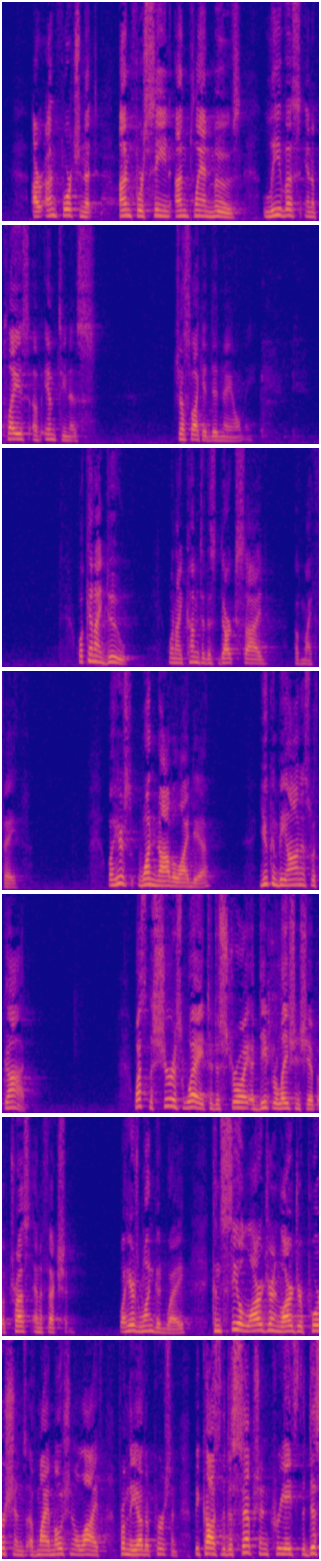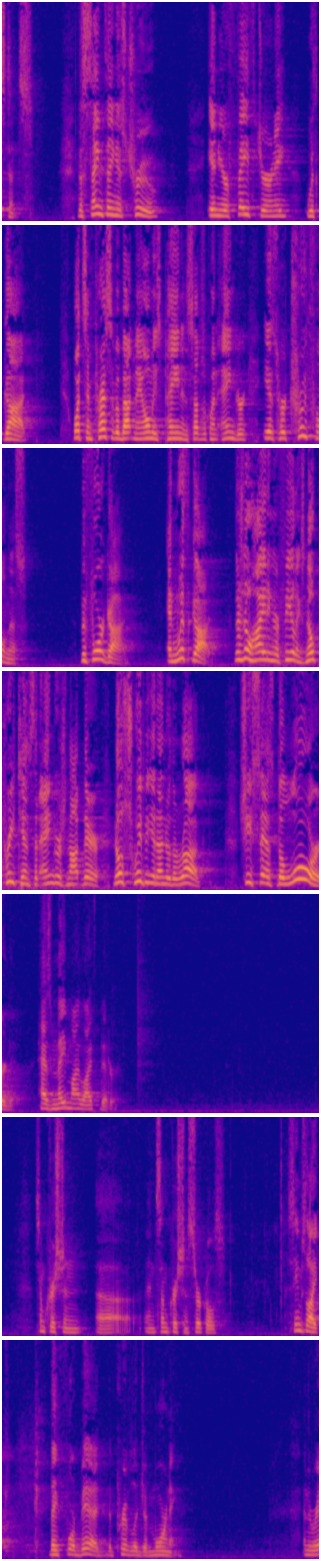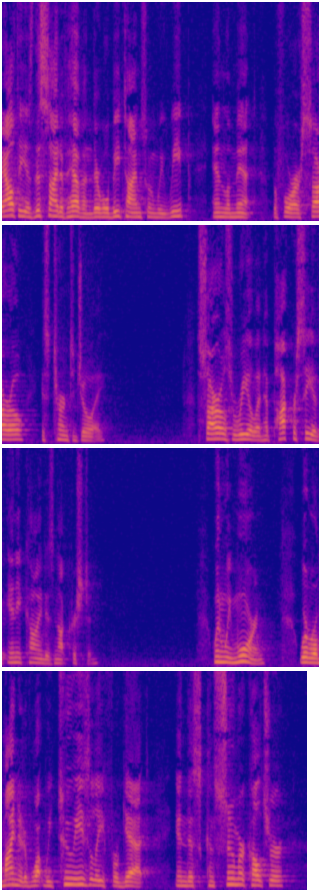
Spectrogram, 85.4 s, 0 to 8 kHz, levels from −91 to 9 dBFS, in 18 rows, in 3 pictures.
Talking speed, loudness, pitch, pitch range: 140 wpm, -25 LUFS, 180 Hz, 155-205 Hz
